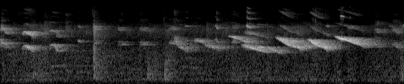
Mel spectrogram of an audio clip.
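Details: Green-winged saltator singing: clear whistled notes, with short slurred phrases that sweep downward, quieter at first and then louder and fuller in the second half, with a few soft clicks early on.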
